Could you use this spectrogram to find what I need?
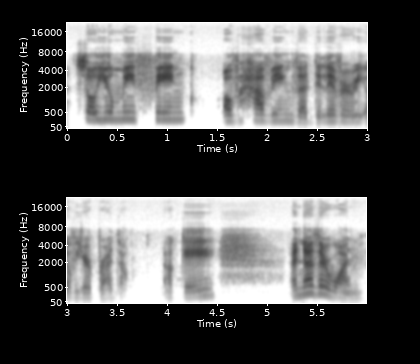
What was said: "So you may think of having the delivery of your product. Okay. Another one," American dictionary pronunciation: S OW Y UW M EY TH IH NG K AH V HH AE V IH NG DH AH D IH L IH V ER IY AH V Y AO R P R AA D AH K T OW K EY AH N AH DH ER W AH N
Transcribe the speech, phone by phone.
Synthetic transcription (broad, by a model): S OW Y UW M EY TH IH NG K AH V HH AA V IH NG DH AH D IH L IH V ER IY AH V Y AO R P R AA D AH K T OW K EY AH N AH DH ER W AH N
